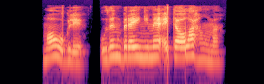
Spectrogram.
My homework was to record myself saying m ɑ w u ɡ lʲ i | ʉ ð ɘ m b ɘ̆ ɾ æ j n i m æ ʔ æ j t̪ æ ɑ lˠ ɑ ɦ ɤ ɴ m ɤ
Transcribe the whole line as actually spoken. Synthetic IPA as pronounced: m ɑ w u ɡ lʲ i | ʉ ð ɘ ŋ b ɘ̆ ɾ æ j n i m æ ʔ æ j t̪ æ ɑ lˠ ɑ ɦ ɤ ɴ m ɤ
